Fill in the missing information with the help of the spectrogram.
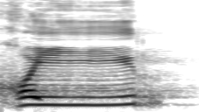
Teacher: kalau antum tidak monyongkan mulut setelah Khoir berarti itu namanya sukun murni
